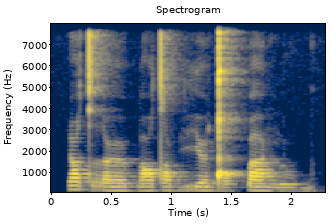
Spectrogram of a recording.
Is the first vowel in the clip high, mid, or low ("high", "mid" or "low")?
high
